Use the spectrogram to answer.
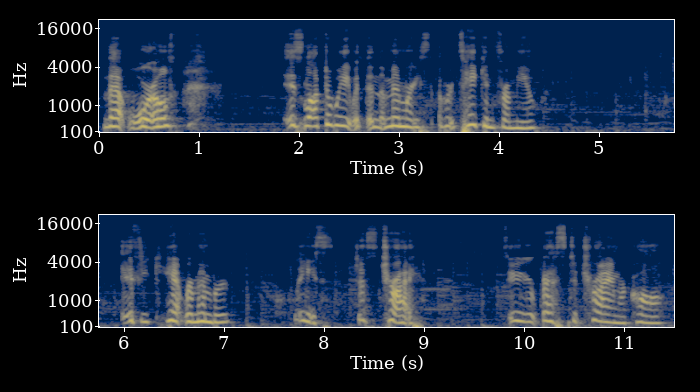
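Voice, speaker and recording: A woman's voice: high voice, unhurried, long pauses, faint music behind. A woman voicing a manic, cruel game villainess, theatrical and menacing, moving between coaxing and taunts. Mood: ominous coaxing.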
